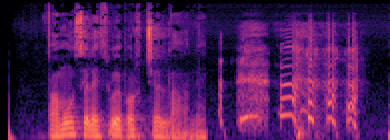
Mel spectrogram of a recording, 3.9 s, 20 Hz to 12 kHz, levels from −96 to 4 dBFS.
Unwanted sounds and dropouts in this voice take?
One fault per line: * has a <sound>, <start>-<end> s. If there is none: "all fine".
* has a laugh, 2.2-3.7 s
